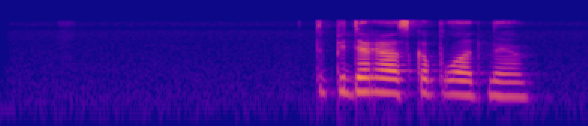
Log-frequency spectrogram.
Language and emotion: Russian, angry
